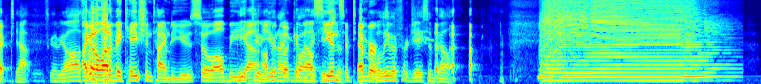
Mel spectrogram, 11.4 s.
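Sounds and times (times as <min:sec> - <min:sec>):
speech: 0:00.0 - 0:08.8
laughter: 0:01.3 - 0:08.6
meeting reminder notification alert horn-like tone: 0:08.1 - 0:11.2.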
